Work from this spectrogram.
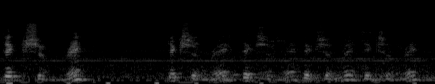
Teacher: if everything is present we have four syllables dictionary dictionary but you could compress between the last two syllables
